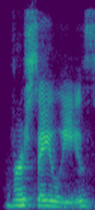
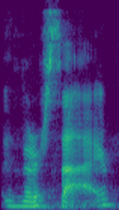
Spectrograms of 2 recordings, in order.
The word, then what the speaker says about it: Versailles: it's insane now it's not spell it's not pronounced versailles it is pronounced versailles it's the fringe and it's gorgeous and huge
